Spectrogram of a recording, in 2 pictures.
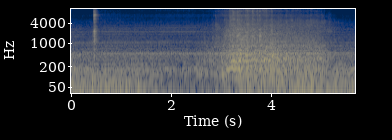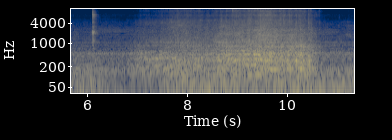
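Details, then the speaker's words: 1958 American Flyer S gauge five-digit Alco diesel locomotive set, powered up. A soft motor hum rises and falls in two runs, each set off by one sharp click as the reverse unit switches direction normally. "you can hear just one click and the direction goes"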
